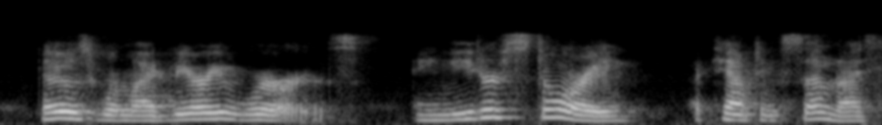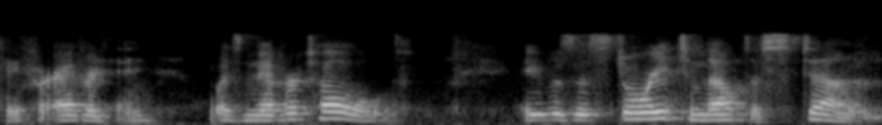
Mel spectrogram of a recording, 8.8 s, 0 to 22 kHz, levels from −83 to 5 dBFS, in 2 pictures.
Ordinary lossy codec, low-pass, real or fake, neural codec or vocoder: Opus, 24 kbps; 7.2 kHz; fake; codec, 16 kHz, 2 kbps, FreqCodec, smaller model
